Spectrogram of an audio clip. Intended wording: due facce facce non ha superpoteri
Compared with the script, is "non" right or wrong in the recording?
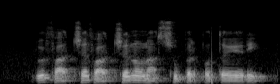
right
